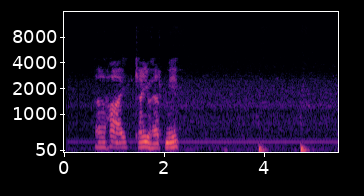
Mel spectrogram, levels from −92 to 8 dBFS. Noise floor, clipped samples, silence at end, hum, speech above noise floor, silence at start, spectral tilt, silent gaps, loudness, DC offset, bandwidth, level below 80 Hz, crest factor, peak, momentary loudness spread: -66 dBFS; under 0.1%; 0.55 s; none; 34 dB; 0.6 s; -8.5 dB/octave; none; -34 LUFS; under 0.1%; 4.8 kHz; -48 dBFS; 20 dB; -16 dBFS; 12 LU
